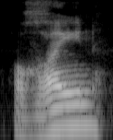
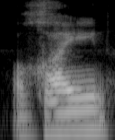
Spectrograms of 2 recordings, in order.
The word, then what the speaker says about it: غ: And finally we learned ghain, that is produced by vibrating the throat and trying to produce the sound G, g sound by vibrating the throat a little bit. Ghain, ghain. That's how you produce the sound ghain.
